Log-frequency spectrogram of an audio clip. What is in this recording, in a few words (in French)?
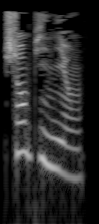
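"champignon", French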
